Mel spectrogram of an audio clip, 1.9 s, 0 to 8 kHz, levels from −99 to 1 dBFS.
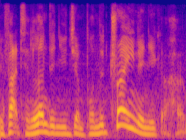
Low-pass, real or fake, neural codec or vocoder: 7.2 kHz; real; none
